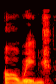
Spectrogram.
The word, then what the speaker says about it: Zwig: Mrs. Zwig, pronounced our wij pointed to a chair with griffin feet and crescent-shaped cushions.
